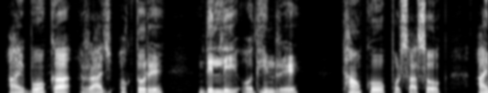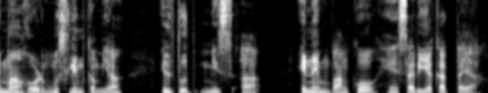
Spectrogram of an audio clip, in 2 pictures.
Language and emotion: Santali, neutral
